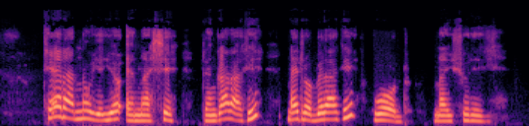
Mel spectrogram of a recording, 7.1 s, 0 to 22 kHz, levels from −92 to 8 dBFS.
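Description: Lost packets rebuilt from error correction at 1.05–1.27 s and 2.03–2.13 s, just before "tenkaraki neitobiraki wod": the decoder played low-bitrate backup copies, so there is no gap, but the speech turns briefly rough and noisy.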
